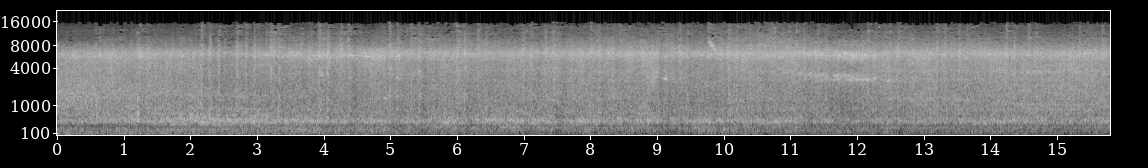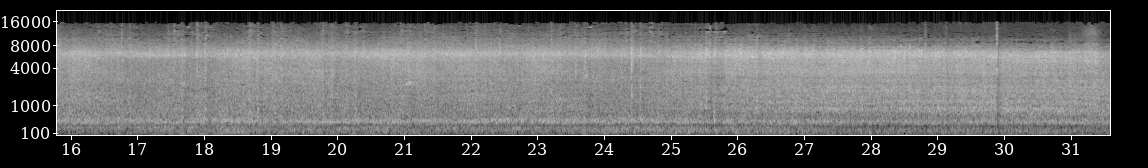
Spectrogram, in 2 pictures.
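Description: An ST43 (060DA) diesel-electric locomotive passes close by, loudest in the first few seconds, followed by a long freight train of tank wagons rolling past with a steady rumble and clickety-clack of wheels over the rail joints.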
